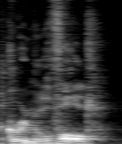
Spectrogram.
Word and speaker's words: Grindelwald: Gellert's Grindelwald. Is that it? Yes, that's exactly how his name is pronounced.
